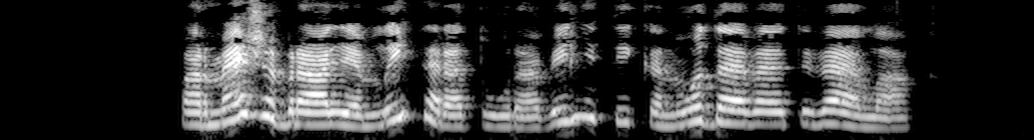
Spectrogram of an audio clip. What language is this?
Latvian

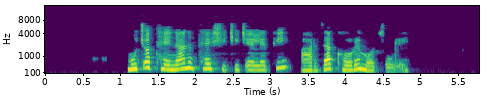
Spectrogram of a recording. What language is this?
Mingrelian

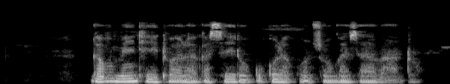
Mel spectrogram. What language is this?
Ganda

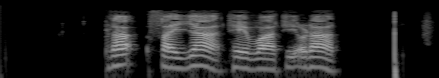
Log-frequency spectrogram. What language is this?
Thai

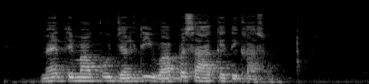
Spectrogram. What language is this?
Gurgula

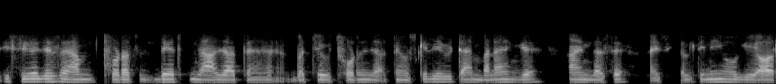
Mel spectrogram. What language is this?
Urdu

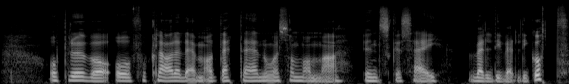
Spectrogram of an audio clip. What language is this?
Norwegian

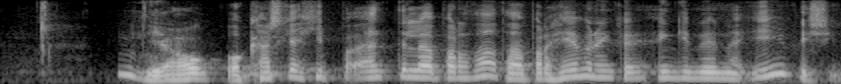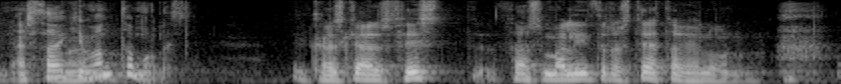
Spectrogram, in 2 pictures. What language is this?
Icelandic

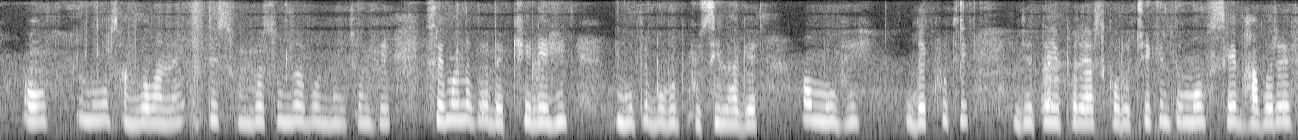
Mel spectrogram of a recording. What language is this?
Odia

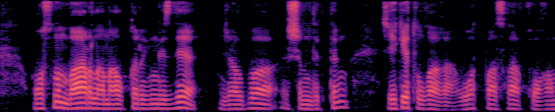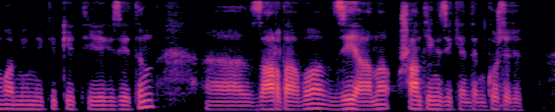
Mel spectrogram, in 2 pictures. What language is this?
Kazakh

